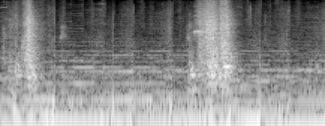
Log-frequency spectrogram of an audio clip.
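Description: Background music throughout, with two short scratchy rubbing noises, about half a second in and again near three seconds in (the second louder), from a wheelchair's padded backrest cushion being fitted and pressed onto its hook-and-loop backing.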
